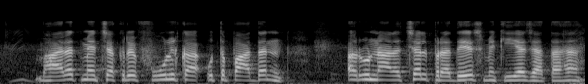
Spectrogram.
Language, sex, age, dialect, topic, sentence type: Hindi, female, 25-30, Hindustani Malvi Khadi Boli, agriculture, statement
